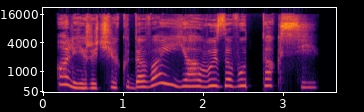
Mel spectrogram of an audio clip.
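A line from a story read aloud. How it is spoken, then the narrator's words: Timid suggestion. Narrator (Russian): робко предложила Элла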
